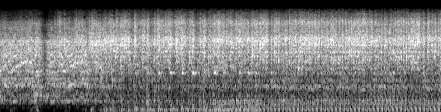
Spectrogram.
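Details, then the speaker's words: Hinowa tracked minidumper petrol engine running: steady run with rough grinding scrape; owner first suspected worn rubber in pump-engine coupling; found something contacting the cooling fan. "so as you can hear there is some kind of grinding sound that is not supposed to be there but yeah we have to pull everything apart find out what it is"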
